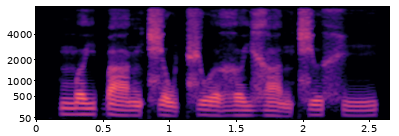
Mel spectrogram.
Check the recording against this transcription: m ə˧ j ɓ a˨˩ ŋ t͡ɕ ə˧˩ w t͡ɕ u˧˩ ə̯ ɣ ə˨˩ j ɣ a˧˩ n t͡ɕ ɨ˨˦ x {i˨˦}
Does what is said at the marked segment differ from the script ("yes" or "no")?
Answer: no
